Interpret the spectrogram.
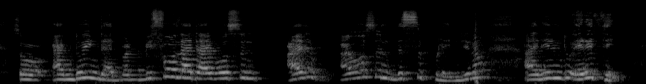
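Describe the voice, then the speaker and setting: Audible room echo surrounds a woman's high-pitched voice. She talks at a moderate pace with lively intonation. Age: 60s. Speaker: devotee sharing experiences. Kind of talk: testimony. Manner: halting.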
